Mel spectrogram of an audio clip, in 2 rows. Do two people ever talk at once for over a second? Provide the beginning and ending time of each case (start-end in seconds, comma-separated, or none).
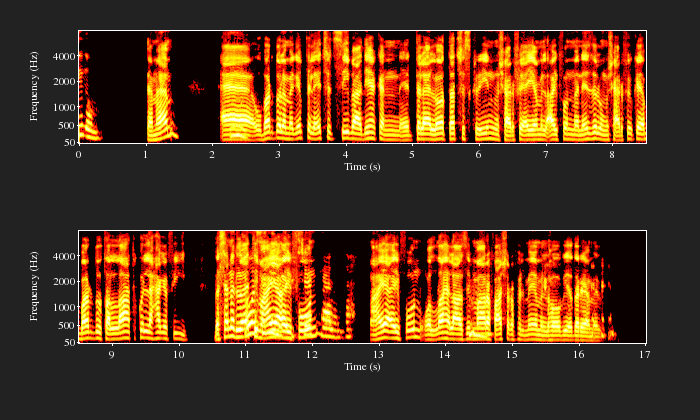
11.0-12.2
